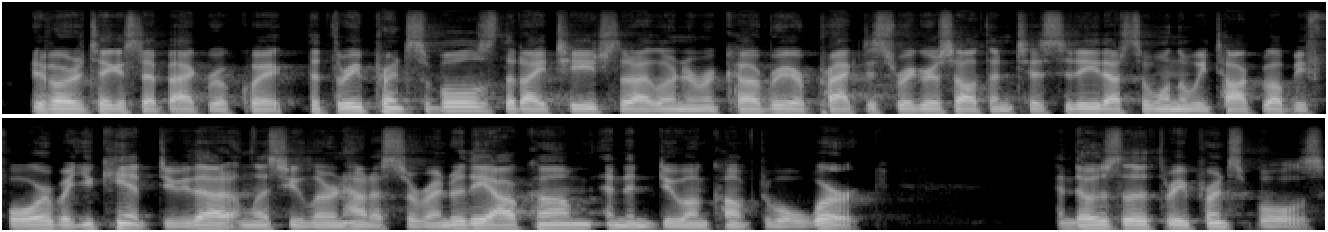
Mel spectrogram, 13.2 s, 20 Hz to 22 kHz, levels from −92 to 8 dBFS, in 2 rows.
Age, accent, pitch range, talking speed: 30-49, American, 105-130 Hz, 260 wpm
